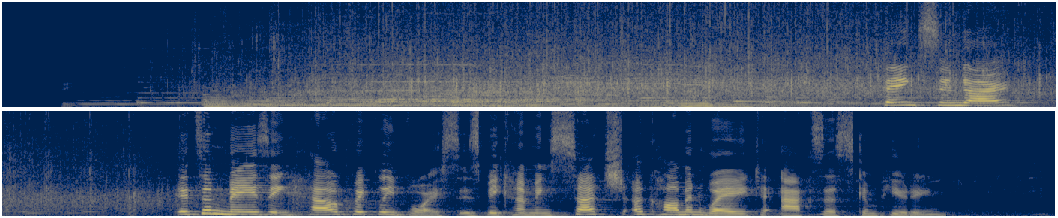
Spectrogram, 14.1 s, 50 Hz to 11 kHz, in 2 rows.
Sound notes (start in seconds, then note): 0.1 light music; 1.0 cheers and applause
